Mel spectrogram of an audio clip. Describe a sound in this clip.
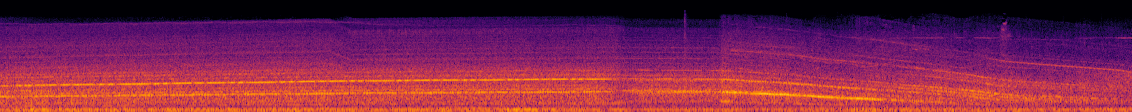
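A bus engine hums and whines, rising in pitch as it speeds up and falling as it slows.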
